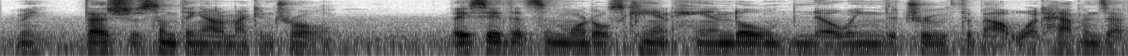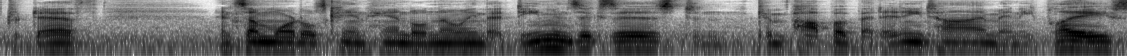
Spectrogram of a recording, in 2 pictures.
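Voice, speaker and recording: A man's voice: sits low, lightly acted. A man playing a teasing, crass but caring demon boyfriend in a conversational audio roleplay, talking casually with some hesitation. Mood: gentle, reassuring. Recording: clearly noisy background with ambient sound effects.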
